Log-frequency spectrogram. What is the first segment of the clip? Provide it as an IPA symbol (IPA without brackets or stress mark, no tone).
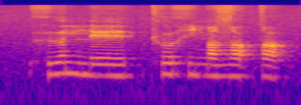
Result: h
